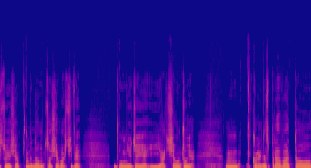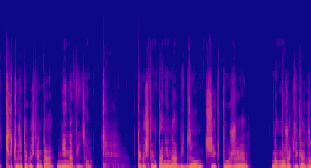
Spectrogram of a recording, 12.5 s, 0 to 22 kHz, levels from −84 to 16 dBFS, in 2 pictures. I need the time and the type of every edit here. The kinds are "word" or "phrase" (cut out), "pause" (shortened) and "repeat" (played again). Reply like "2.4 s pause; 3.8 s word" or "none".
none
